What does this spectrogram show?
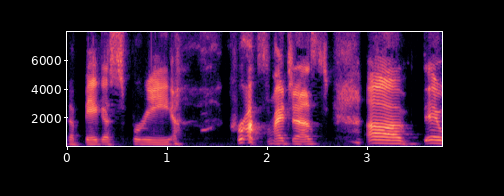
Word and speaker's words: Esprit: sweaters were the best is that how you pronounce it Esprit or is it Esprit so it's apree apre you would not know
